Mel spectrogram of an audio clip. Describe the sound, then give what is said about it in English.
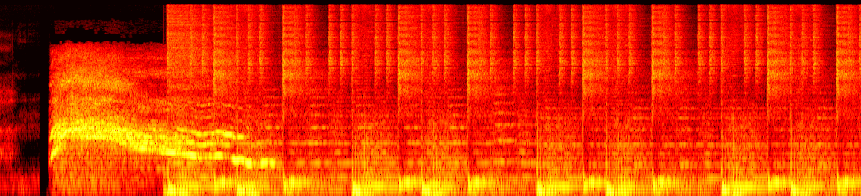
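A single loud, piercing scream that slides downward in pitch, cut off after about a second as a pounding, rhythmic music track kicks in and continues. “Yells.”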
